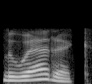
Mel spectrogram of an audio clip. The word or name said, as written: luetic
